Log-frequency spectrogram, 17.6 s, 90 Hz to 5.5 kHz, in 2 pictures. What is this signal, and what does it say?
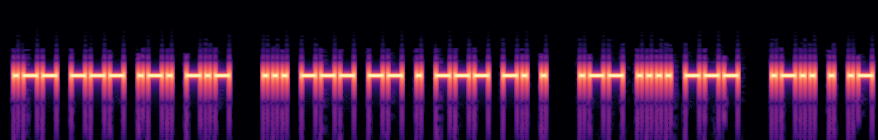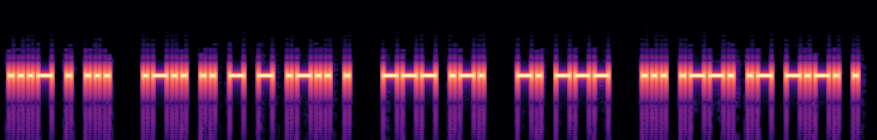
Morse code, heard as a keyed tone, about 25 wpm, 600 Hz. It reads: WORK SOMEONE WHO LEAVES LITTLE OR NO SPACE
